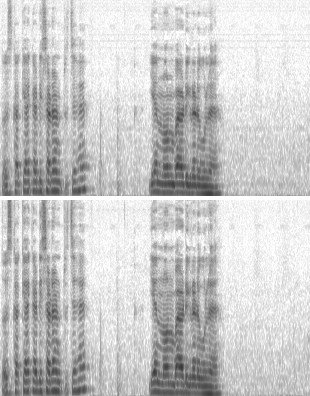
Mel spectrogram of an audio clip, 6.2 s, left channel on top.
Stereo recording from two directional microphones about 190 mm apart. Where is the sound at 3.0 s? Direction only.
65° right (ahead or behind).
